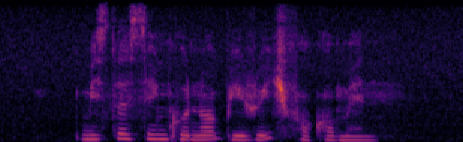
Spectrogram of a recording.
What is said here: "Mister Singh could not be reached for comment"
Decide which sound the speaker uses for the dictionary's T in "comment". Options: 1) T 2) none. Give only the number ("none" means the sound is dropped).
2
